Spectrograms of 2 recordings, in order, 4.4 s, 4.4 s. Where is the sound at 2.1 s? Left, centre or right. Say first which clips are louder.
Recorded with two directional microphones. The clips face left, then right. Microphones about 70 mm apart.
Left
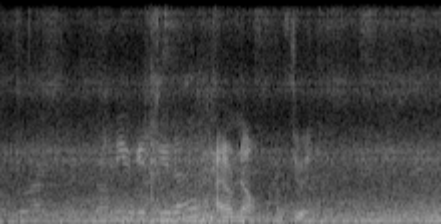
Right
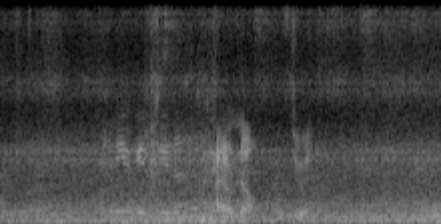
Even; centre.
